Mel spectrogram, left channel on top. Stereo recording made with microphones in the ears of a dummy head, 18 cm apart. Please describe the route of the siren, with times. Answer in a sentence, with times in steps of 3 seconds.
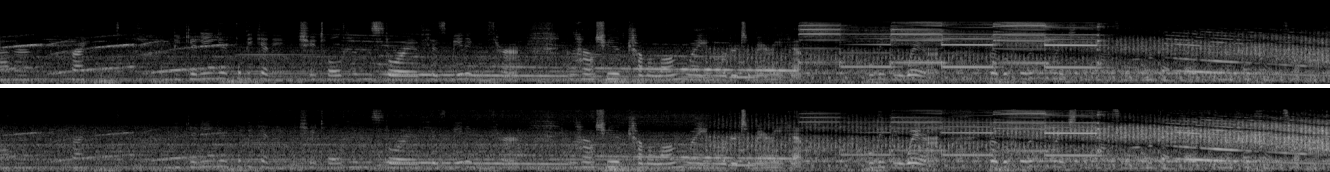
You can hear the siren on the left from 0 s, in the centre from 9 s and on the right from 12 s.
